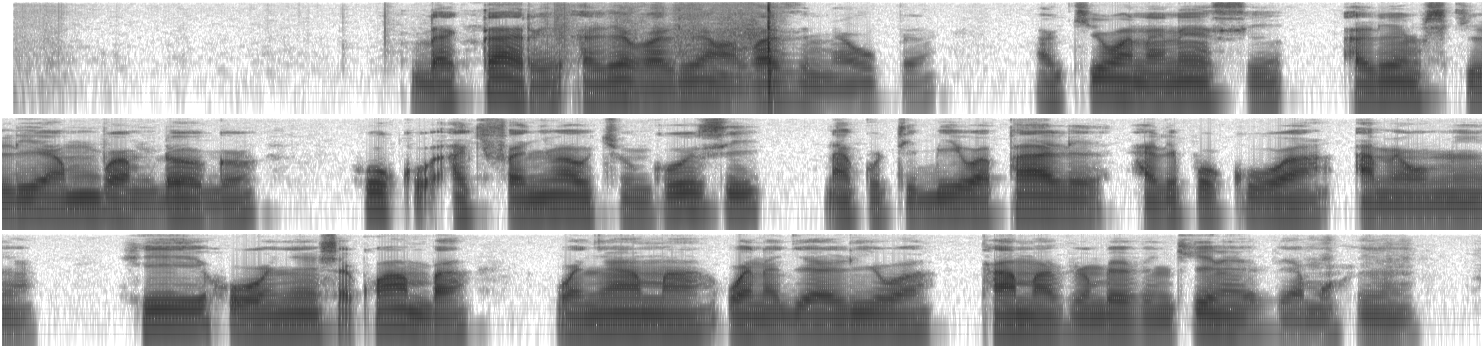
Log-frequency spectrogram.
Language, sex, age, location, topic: Swahili, male, 25-35, Dar es Salaam, agriculture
